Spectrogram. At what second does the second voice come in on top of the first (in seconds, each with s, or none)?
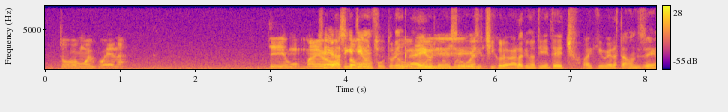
3.6 s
